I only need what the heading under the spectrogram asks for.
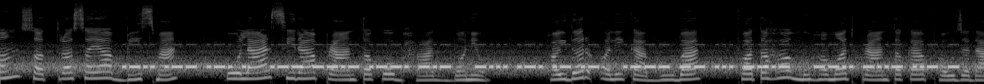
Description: Morse code, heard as a keyed tone, machine-sent, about 34 wpm, 830 Hz, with radio static, a narrow filter and speech in Nepali. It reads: LWRE WQPK BRAA JMSQ ZXUT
